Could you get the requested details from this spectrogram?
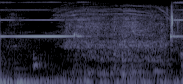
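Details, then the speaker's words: Alarm from a ZOLL AEV ventilator in bi-level (BiPAP) ventilation mode: a steady high-pitched electronic alarm tone over faint room noise. "make the alarms stop listen there's no point to be afraid of this ventilator"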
